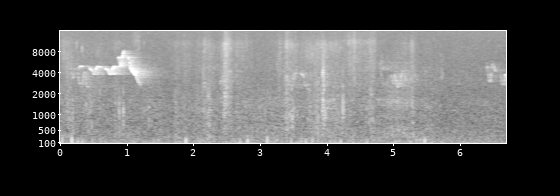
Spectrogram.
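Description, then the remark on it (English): A second hooded warbler sings one short, bright phrase at the start and a brief fragment near the end, while crunching footsteps keep a steady walking rhythm throughout as someone walks back from another hooded warbler's territory. “Another hooded warbler on my way back from the other hooded warbler territory.”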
